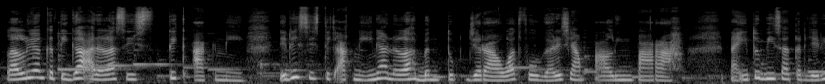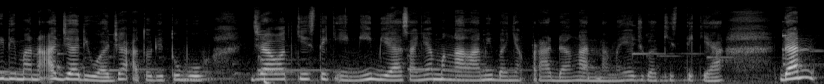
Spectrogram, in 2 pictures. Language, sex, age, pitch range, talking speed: Indonesian, female, 20-39, 195-240 Hz, 150 wpm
